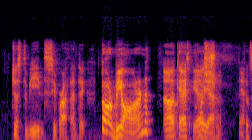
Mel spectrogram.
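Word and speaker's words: Torbjörn: Torbjorn, yeah.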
